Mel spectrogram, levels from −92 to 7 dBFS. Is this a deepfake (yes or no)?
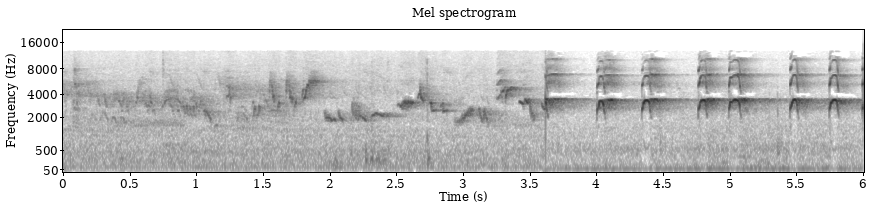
no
